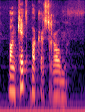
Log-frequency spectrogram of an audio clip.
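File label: "banketbakkersroom", Dutch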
